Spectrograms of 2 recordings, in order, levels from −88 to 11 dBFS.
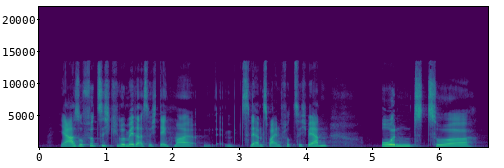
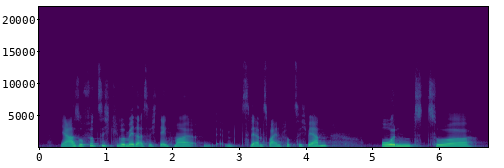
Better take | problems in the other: first | muffled; very; fading above 1.5 kHz

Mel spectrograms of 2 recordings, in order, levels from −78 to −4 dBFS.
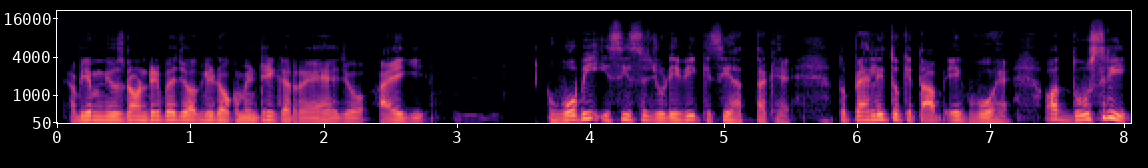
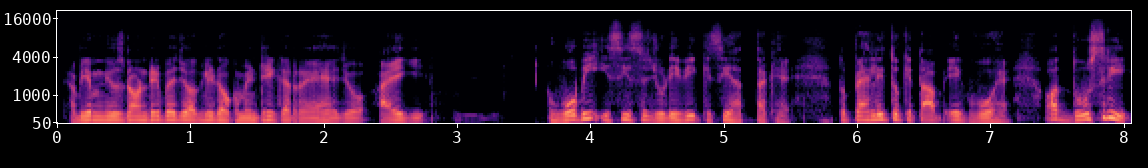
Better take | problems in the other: neither | none

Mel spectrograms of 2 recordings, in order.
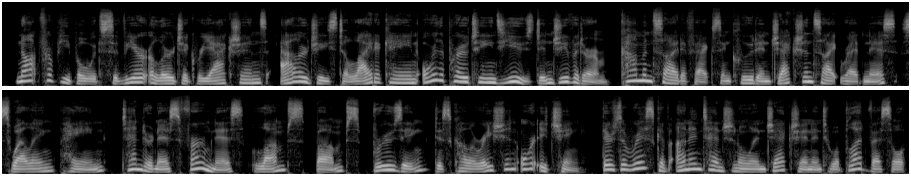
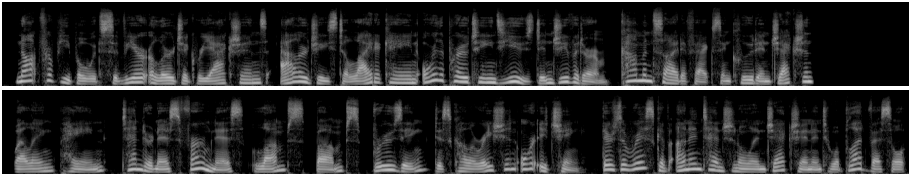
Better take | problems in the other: first | audio cutting out; at 8 s for 1 s

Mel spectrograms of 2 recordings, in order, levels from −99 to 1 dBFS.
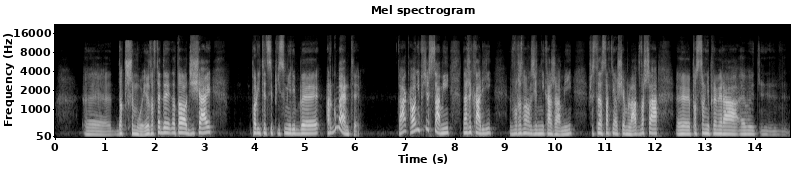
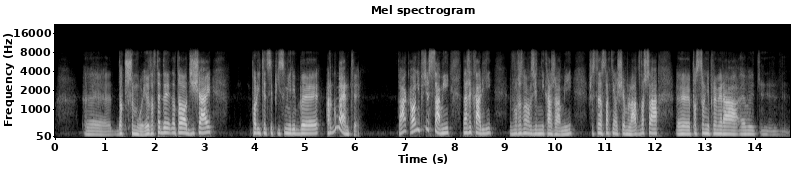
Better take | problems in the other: first | garbled, watery; badly; nothing above 8 kHz; slightly in the first

